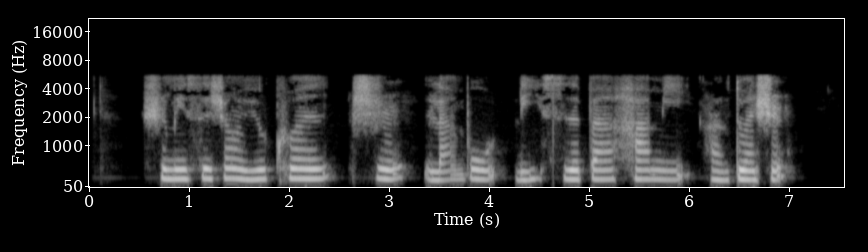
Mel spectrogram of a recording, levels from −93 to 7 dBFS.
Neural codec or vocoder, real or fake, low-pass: none; real; 5.4 kHz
